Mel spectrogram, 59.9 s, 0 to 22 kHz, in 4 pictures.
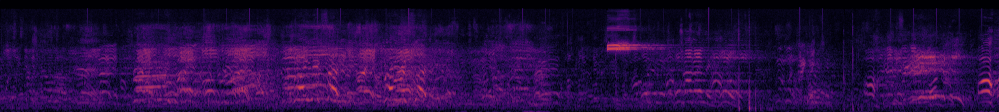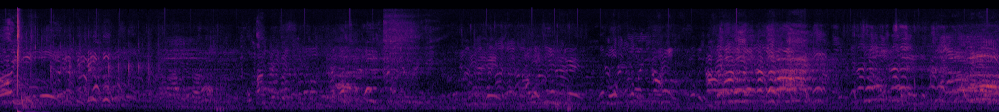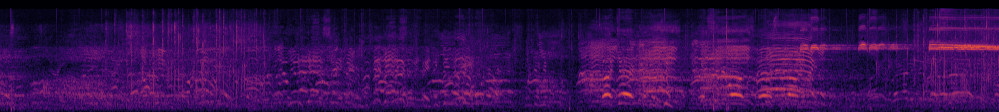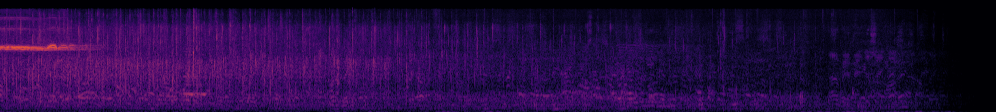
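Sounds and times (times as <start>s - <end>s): crowd shouting and chattering: 0.0s - 59.6s.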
